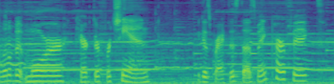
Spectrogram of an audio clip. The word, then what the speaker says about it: 钱: So here we have money, and the way you say money in Chinese is qian. So I may not be pronouncing that 100% correctly as far as my tone, but it is qian.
